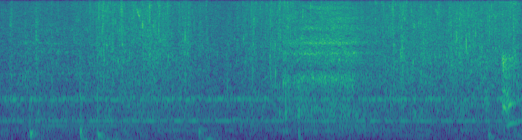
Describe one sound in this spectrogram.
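Footsteps thud on a wooden boat.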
